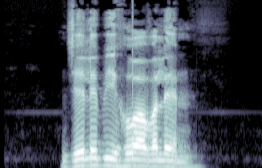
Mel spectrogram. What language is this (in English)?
Khetrani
